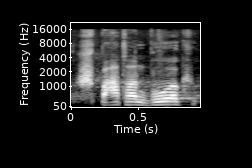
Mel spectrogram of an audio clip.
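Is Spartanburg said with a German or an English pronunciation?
German. The name is pronounced the German way. The speaker calls it wrong.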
